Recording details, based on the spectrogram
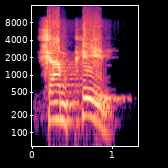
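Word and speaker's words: champagne: तो ए क्या करोगे आप ये लो सबब शैंपेन अब मैं तो जी को तो साउंड दिया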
